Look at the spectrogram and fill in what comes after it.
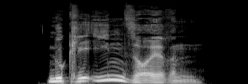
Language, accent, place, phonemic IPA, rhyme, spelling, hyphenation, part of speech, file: German, Germany, Berlin, /nukleˈiːnˌzɔɪ̯ʁən/, -iːnzɔɪ̯ʁən, Nukleinsäuren, Nu‧kle‧in‧säu‧ren, noun, De-Nukleinsäuren.ogg
- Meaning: plural of Nukleinsäure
